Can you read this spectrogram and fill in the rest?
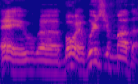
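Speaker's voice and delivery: put-on New York city accent. Speaker imitating how New Yorkers like his dad talk, imitating a New York accent. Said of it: "New Yorkers, and I know this because of my dad".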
